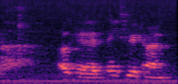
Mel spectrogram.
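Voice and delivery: quiet defeated thanks; deflated. Retold or imitated. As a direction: give up politely, crushed. Deflated after refusal.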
